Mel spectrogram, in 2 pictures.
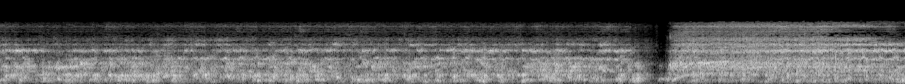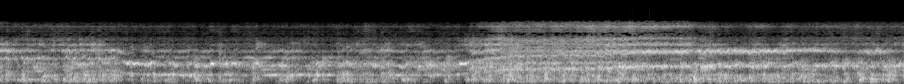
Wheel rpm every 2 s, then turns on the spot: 160, 160, 140, 130, 160, 120, 130, 210, 230.
none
